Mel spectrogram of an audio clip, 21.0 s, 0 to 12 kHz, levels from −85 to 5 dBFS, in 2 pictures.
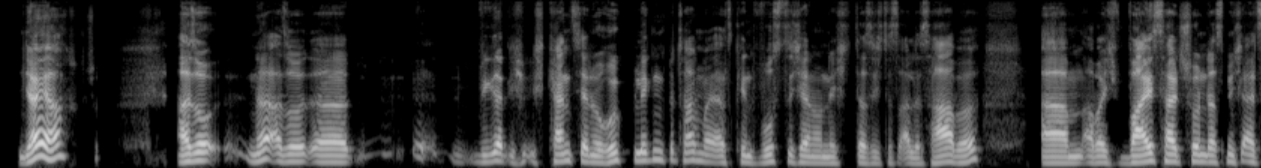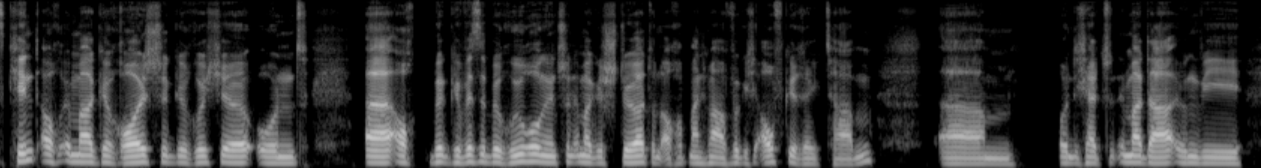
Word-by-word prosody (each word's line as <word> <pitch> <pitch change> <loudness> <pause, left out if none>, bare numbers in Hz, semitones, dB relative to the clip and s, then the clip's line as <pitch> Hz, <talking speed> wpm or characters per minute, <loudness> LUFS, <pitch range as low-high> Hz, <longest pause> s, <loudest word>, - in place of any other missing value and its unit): Ja, - - +10
ja. 250 - +8 0.9
Also, 470 -4 +5 0.2
ne? 170 +8 +3
Also, 145 0 +2
äh, 135 -2 +2 0.8
wie 135 0 -12
gesagt, 160 +2 +1
ich - - -10
ich - - -13
kann 145 +1 +1
es - - -13
ja - - +3
nur 130 -2 -1
rückblickend 165 +4 -2
betrachten, 165 -1 -4
weil 135 -2 -2
als 125 -1 -4
Kind 125 -4 -6
wusste 140 +2 -5
ich 135 - -9
ja 130 - +2
noch 120 -1 -4
nicht, 115 -1 -7
dass 115 -2 -3
ich 110 - -10
das 110 +1 -14
alles 110 -2 -7
habe. 130 +7 +2 0.5
Ähm, 120 0 +3
aber 125 +1 -1
ich 110 -2 -11
weiß 135 +4 +7
halt 145 -3 +5
schon, 145 0 0
dass 135 -2 -1
mich 140 -2 -5
als 135 -5 -3
Kind 155 +4 0
auch 145 -4 -2
immer 135 -3 +1
Geräusche, 130 +3 +1
Gerüche 125 +1 -1
und, 115 -1 -4 0.5
äh, 120 -1 +7
auch 125 -4 0
be 135 +2 -2
gewisse 130 +3 -3
Berührungen 130 +1 0
schon 130 +1 -7
immer 130 -1 -2
gestört 125 +2 0
und 115 - -9
auch 115 +3 -7
manchmal 115 0 -3
auch 105 - -17
wirklich 115 -3 -9
aufgeregt 120 -6 -5
haben, 100 +10 -7 0.6
ähm, 105 -2 -3 0.3
und 115 -1 -5
ich 120 - -9
halt 115 -3 -3
schon 120 - -16
immer 130 -2 +1
da 115 +1 +2
irgendwie 115 -2 -4
125 Hz, 190 wpm, -23 LUFS, 115-140 Hz, 0.9 s, Ja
